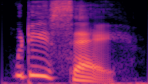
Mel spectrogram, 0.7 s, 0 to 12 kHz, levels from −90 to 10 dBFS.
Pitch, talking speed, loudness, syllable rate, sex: 220 Hz, 325 wpm, -18 LUFS, 7.0 syllables/s, female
